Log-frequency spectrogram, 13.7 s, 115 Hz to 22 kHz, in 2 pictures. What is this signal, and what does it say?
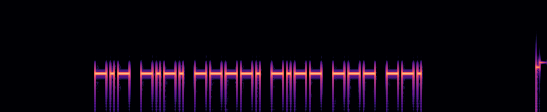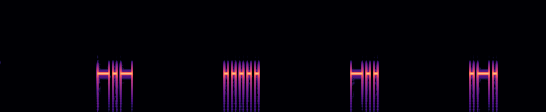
Morse code, heard as a keyed tone, about 25 wpm, spaced as for 12 wpm, 700 Hz. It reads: KC9YOG K5DR
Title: USA Call Signs - 8x Character Spacing - 25wpm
